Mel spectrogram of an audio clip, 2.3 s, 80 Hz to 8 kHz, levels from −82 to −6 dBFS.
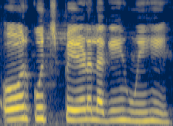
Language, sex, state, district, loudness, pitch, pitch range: Hindi, female, Madhya Pradesh, Bhopal, -14 LUFS, 230 Hz, 215-245 Hz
